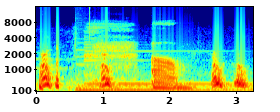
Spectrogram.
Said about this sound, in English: Hear my wolf in the background. He likes to sing too. And there's another one on the side singing as well.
